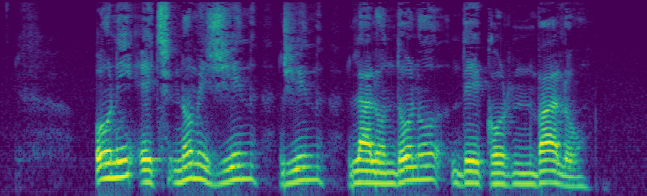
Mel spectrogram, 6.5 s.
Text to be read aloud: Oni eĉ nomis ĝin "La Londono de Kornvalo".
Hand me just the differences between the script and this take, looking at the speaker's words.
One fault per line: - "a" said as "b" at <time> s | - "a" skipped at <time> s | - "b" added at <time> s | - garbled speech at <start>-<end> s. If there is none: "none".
- "ĝin" added at 2.9 s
